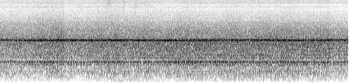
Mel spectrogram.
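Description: A drone's propellers spin with a loud, steady buzzing whine.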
